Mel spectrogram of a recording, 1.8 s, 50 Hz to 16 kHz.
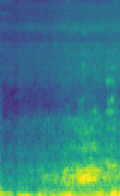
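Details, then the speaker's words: Jeep 3.6 V6 at 200,267 miles, one week on Valvoline Restore and Protect 5W30: low, soft rumble with no knocks or ticks; smooth, healthy normal idle. "And it's just as smooth as can be."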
